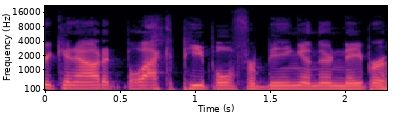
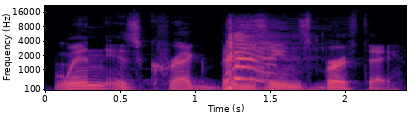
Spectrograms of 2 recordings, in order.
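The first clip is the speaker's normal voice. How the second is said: slow, measured, softer query; voice command; 5 semitones lower, 7 dB quieter, slower than usual. Real, not acted. Asking his phone for the birthday, slow voice command. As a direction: ask it slowly for a phone to understand.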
